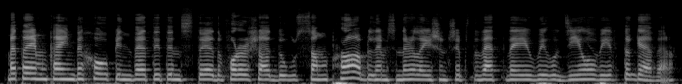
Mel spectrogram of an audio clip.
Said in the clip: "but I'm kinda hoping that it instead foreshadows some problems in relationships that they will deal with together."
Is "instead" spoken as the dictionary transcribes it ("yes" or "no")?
yes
